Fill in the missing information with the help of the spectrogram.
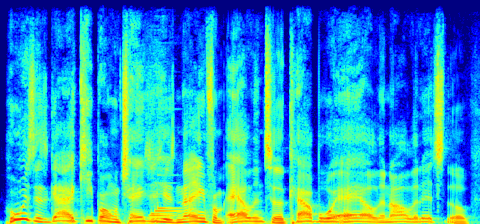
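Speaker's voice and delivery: high, playful mock questioning; puzzled imagined reviewer. Host imagining a review of his own show, high mock-puzzled voice. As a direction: play a baffled reviewer asking who everyone is. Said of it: "so it can be like".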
